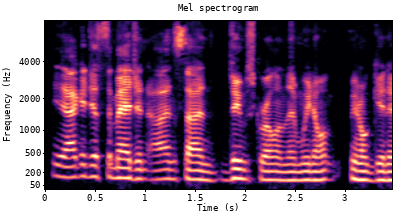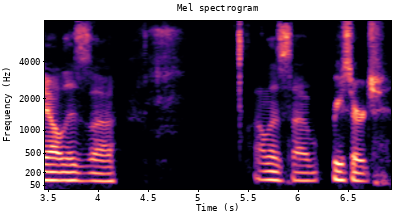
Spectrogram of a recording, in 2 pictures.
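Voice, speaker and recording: A man co-hosting a podcast in casual, unscripted chat, rambling along in a laid-back, halting way. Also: lowish voice, fairly even intonation, no echo, studio quality. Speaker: podcast co-host.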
